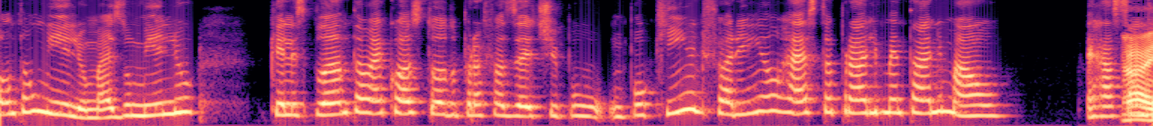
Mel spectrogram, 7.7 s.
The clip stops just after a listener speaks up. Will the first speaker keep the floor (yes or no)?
no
